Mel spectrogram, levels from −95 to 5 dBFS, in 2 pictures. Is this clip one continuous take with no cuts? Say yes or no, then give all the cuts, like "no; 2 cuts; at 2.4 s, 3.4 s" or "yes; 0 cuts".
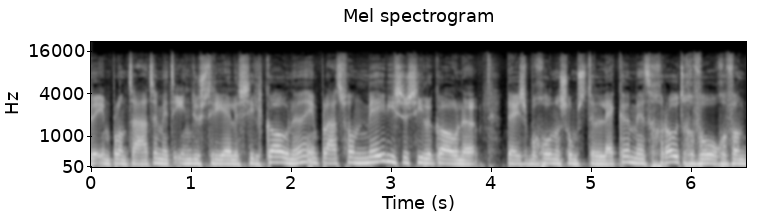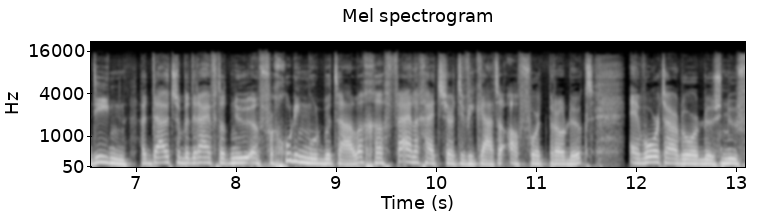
no; 1 cut; at 7.0 s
